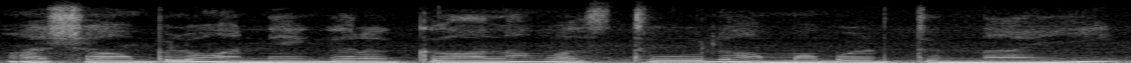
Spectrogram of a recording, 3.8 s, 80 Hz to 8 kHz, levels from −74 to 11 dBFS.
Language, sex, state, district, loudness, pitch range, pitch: Telugu, female, Andhra Pradesh, Sri Satya Sai, -10 LUFS, 220-240 Hz, 225 Hz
